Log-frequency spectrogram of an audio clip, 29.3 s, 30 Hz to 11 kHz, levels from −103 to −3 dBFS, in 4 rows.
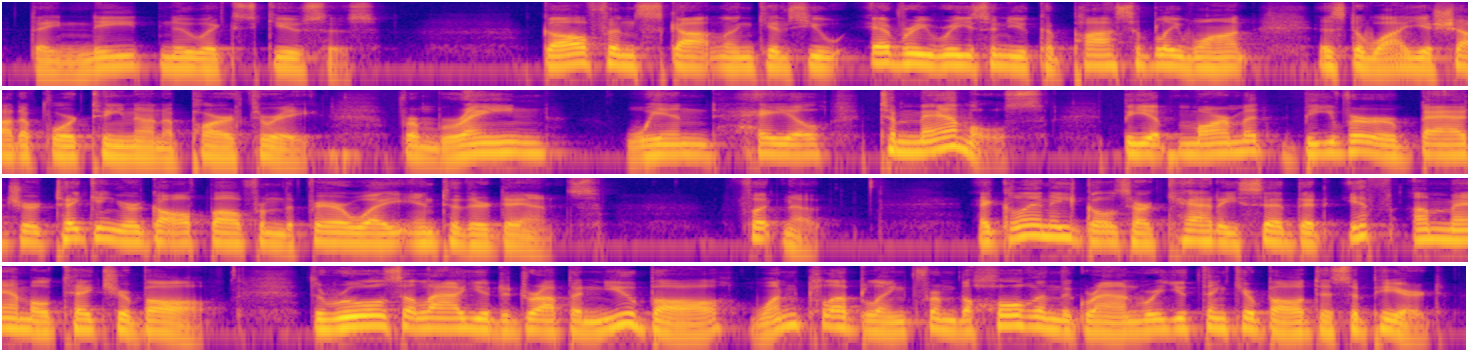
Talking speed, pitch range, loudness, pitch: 175 wpm, 105-135 Hz, -21 LUFS, 120 Hz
